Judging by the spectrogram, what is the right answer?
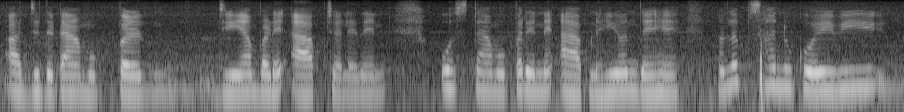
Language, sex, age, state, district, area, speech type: Dogri, female, 18-30, Jammu and Kashmir, Jammu, urban, spontaneous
